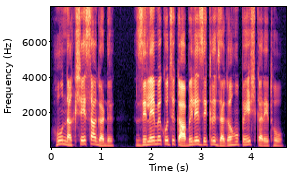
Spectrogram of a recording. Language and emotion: Sindhi, neutral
